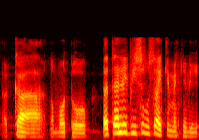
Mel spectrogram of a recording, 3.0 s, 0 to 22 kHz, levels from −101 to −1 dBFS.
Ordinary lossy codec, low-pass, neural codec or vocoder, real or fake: AAC, 32 kbps; 7.2 kHz; codec, 24 kHz, 3 kbps, HILCodec; fake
